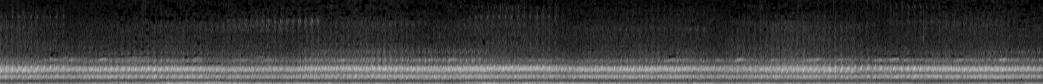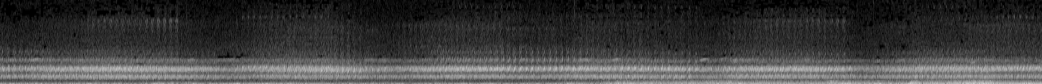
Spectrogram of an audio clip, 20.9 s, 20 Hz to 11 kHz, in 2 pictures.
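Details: Gray treefrog chorus recorded in May 2010 ahead of an approaching thunderstorm; dense continuous trilling bands fill the whole stretch, with many Spring Peepers calling in the background and low rumbling noise throughout.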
